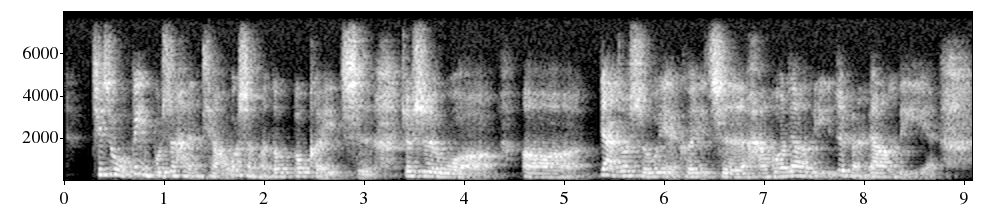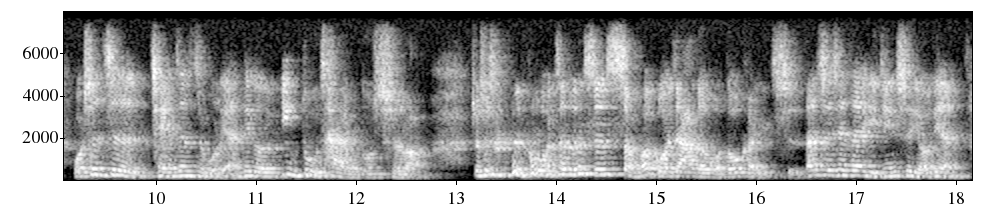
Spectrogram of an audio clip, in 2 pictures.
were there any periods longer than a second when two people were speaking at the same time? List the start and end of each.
none

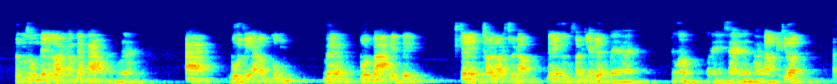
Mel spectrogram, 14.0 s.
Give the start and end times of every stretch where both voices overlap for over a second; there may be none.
none

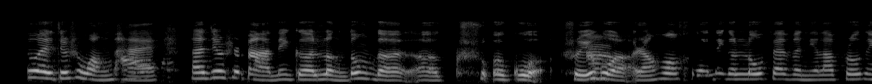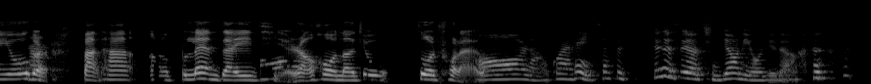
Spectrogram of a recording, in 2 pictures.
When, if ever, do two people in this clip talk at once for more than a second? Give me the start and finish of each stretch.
none

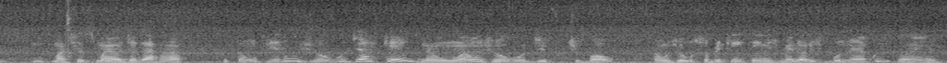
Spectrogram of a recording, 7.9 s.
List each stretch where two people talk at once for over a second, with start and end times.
none

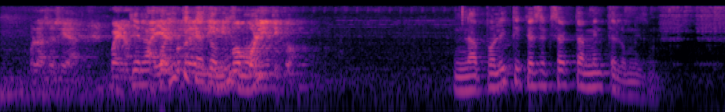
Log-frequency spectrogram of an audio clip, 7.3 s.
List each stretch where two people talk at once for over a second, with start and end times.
1.3-2.6

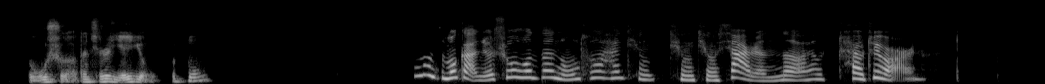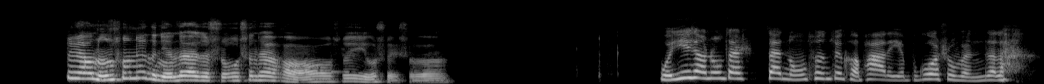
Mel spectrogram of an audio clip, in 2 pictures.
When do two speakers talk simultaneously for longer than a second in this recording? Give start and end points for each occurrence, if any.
none

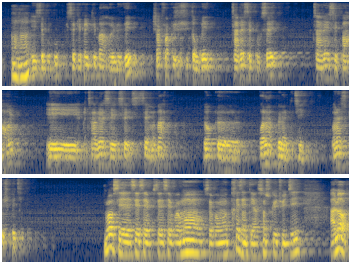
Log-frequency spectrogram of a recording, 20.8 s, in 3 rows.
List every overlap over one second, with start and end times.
none

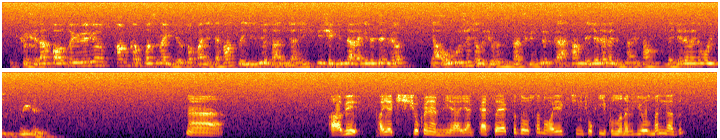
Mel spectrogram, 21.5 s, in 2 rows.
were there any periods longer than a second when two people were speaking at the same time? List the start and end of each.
none

